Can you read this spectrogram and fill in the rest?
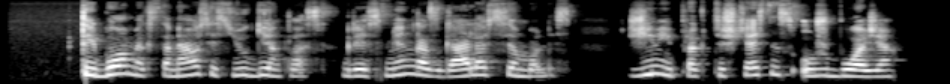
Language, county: Lithuanian, Kaunas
